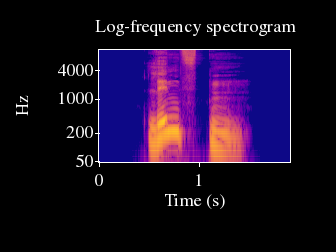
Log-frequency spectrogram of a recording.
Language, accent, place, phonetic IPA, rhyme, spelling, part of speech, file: German, Germany, Berlin, [ˈlɪnt͡stn̩], -ɪnt͡stn̩, lindsten, adjective, De-lindsten.ogg
- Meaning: 1. superlative degree of lind 2. inflection of lind: strong genitive masculine/neuter singular superlative degree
